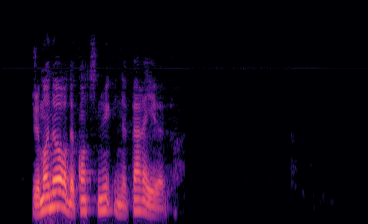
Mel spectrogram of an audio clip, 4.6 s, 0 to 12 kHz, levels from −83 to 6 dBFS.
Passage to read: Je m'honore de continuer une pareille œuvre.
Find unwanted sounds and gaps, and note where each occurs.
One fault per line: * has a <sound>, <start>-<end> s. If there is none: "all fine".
all fine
